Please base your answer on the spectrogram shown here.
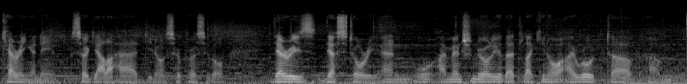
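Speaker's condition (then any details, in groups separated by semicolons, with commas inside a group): No condition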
